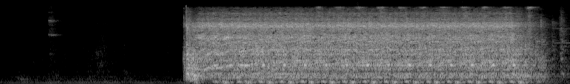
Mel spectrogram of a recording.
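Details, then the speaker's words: Snapper Hi-Vac commercial mower, around 1988, Robin/Wisconsin engine, on choke with gas squirted into the carburetor: starter spins steadily for about three and a half seconds with no firing; owner suspects fuel isn't getting in, not confirmed. "It's like it's just not getting anything in there."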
